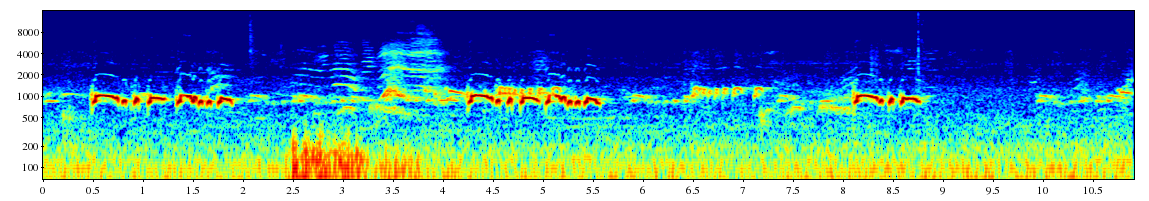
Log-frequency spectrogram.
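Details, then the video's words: Zebra doves (perkutut) of Cemani and Silver varieties singing actively: three rolling, stuttered coo phrases several seconds apart, softer cooing between, and a brief burst of other noise early on. "Perkutut Cemani Gacor Vs Silver Gacor"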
